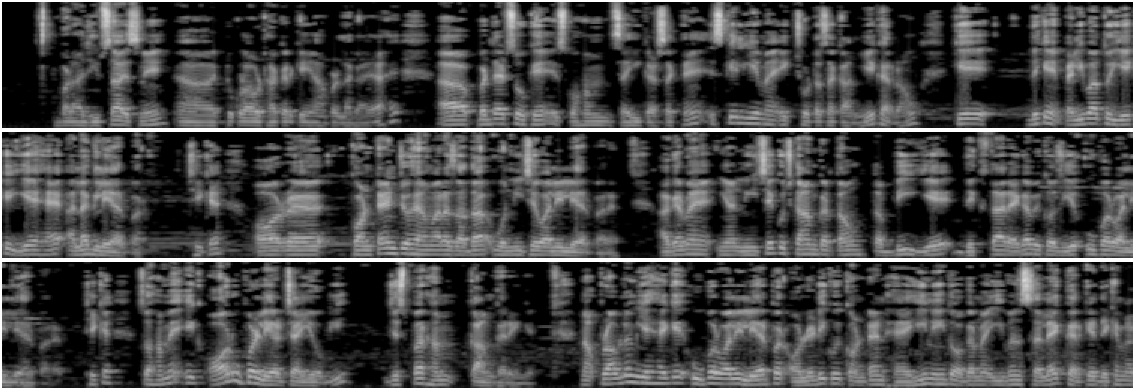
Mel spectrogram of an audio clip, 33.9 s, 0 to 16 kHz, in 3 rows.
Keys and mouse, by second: 14.8 click, 15.4 click, 22.0 click, 26.6 click, 31.0-33.9 drag.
